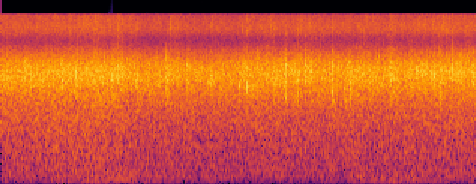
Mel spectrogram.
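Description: Steady rain falling on a garden, drops hitting concrete paving, leaves and a metal grille over a fish pond.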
